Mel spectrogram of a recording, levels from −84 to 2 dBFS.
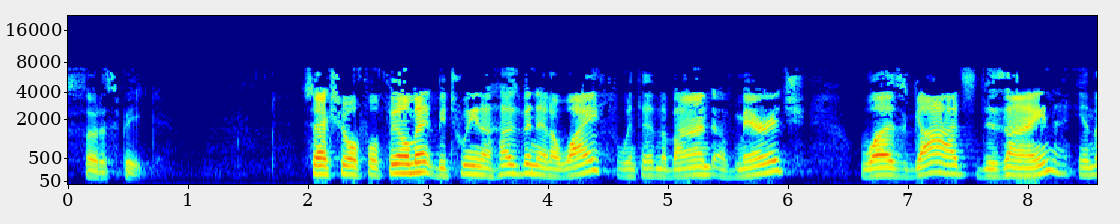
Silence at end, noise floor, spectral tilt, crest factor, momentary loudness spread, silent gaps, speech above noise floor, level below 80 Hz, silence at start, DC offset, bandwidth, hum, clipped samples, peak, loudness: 0 s; -69 dBFS; -2 dB/octave; 22 dB; 14 LU; none; 46 dB; -66 dBFS; 0 s; under 0.1%; 7.2 kHz; none; under 0.1%; -2 dBFS; -23 LUFS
